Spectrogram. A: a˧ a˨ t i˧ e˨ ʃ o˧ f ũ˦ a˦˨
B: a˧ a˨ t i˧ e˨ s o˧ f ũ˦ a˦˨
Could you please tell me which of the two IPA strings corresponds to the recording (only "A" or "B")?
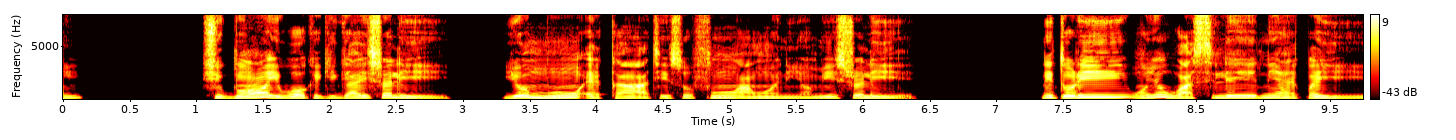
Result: B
